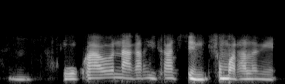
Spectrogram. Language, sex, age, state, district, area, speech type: Bodo, male, 18-30, Assam, Kokrajhar, rural, conversation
